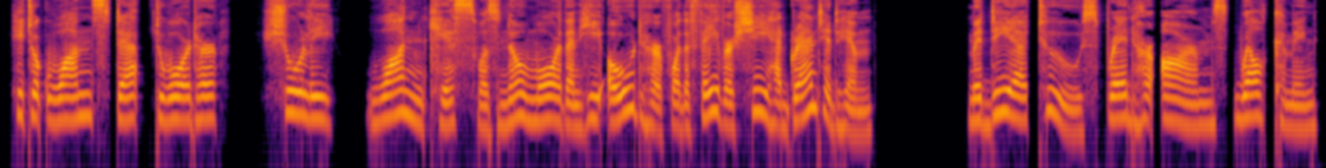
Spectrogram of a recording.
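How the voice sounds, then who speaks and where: Slow, low-pitched woman storyteller. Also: no echo, clean studio sound. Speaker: audiobook narrator. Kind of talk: scripted storybook narration.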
